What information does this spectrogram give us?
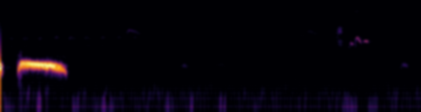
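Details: Spotted dove call used to draw in wild birds: a single smooth, level coo about half a second long, followed by silence and a few faint, high chirps from other small birds.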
